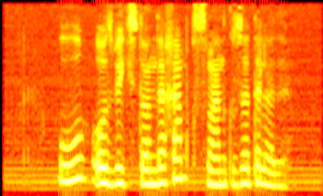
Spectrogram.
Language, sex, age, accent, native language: Uzbek, female, 18-24, Toshkent shahri, Uzbek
